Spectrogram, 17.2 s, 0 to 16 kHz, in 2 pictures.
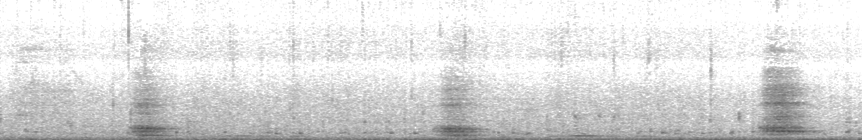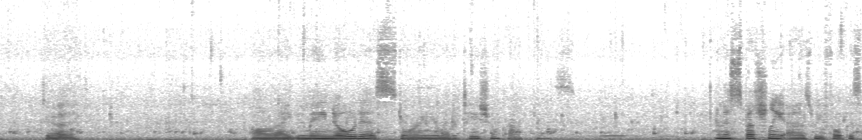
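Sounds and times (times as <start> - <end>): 
faint hum: 0.0 - 17.2
slow deep breaths drawn in and let out: 1.3 - 1.9, 4.4 - 5.0, 7.6 - 8.2
speech: 9.1 - 9.5, 11.1 - 14.3, 15.8 - 17.2.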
